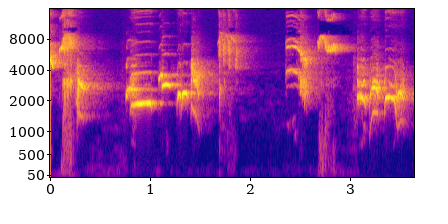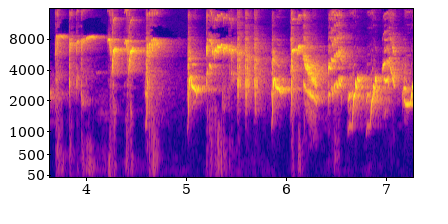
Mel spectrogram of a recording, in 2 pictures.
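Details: Captive-training song of an orange-headed thrush, meant to get other birds singing: long varied flow of whistles, chatters and mimicking-like scratchy notes with brief breaks.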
